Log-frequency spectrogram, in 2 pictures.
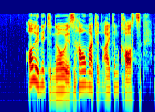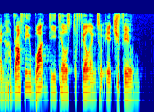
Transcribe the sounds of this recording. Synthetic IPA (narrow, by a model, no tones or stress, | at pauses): ʔɔljunid̚tunoɪshaʊmat͡ʃɛ̃na̰ɪtə̃mkʰɔsts | ɛ̃nɹafliwɔt̚d̥itʰelstufilɪ̰̃ntʰṵʔit͡ʃful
